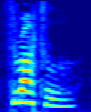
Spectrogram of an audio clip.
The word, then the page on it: throttle: ‘ɵrɒtəl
